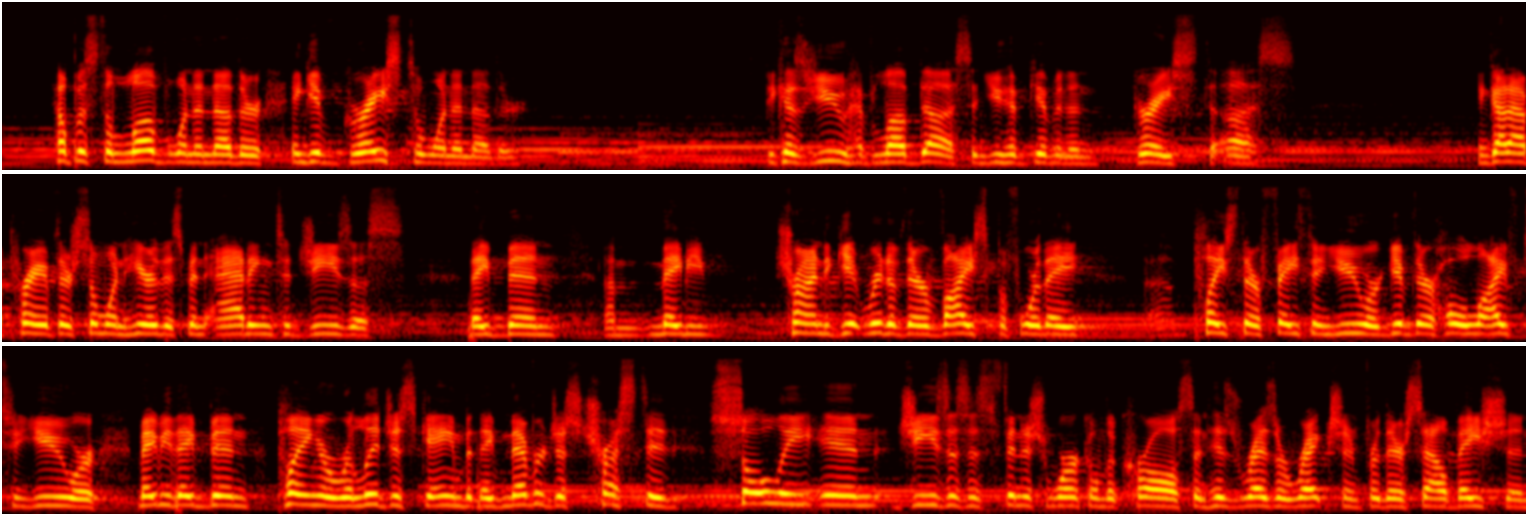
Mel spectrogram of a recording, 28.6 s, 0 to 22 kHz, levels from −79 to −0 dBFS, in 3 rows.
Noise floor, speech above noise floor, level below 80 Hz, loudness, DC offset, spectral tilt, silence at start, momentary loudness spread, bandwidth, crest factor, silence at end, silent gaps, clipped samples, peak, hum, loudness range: -50 dBFS; 24 dB; -76 dBFS; -27 LUFS; under 0.1%; -4 dB/octave; 0 s; 15 LU; 16 kHz; 18 dB; 0 s; none; under 0.1%; -8 dBFS; none; 5 LU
